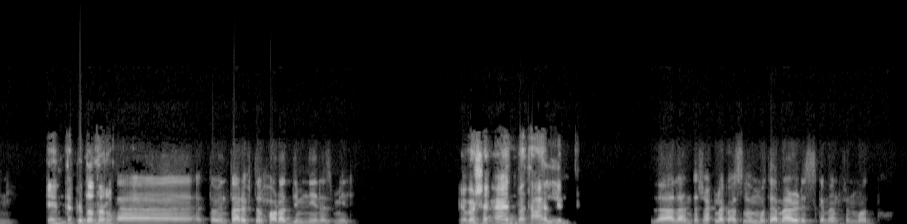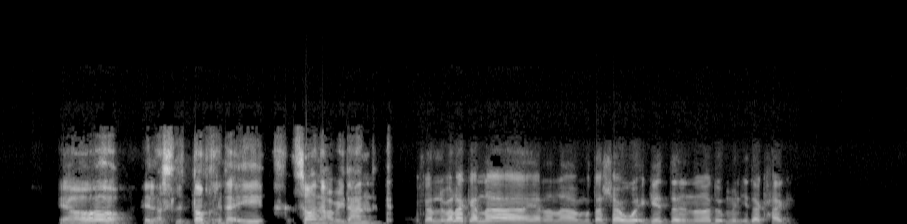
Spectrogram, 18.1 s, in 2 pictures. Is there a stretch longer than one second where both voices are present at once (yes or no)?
no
